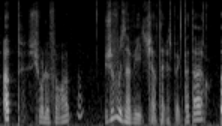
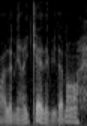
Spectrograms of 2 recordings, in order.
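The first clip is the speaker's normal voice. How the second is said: ordinary talk, nothing marked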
